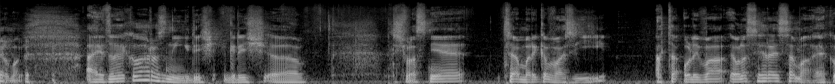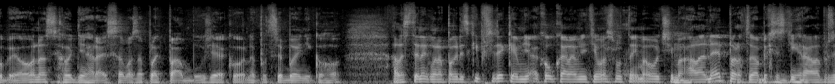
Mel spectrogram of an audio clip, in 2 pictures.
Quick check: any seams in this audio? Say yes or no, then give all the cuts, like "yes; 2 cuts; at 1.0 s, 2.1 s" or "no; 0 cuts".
no; 0 cuts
